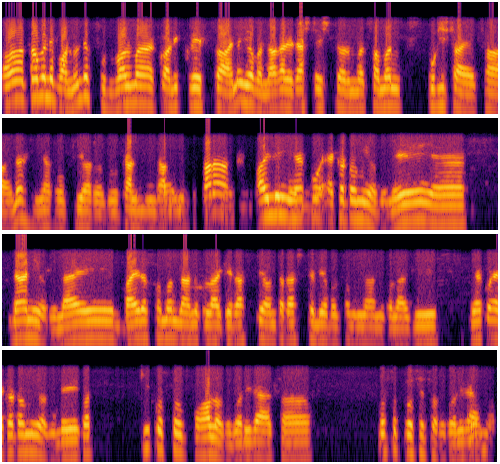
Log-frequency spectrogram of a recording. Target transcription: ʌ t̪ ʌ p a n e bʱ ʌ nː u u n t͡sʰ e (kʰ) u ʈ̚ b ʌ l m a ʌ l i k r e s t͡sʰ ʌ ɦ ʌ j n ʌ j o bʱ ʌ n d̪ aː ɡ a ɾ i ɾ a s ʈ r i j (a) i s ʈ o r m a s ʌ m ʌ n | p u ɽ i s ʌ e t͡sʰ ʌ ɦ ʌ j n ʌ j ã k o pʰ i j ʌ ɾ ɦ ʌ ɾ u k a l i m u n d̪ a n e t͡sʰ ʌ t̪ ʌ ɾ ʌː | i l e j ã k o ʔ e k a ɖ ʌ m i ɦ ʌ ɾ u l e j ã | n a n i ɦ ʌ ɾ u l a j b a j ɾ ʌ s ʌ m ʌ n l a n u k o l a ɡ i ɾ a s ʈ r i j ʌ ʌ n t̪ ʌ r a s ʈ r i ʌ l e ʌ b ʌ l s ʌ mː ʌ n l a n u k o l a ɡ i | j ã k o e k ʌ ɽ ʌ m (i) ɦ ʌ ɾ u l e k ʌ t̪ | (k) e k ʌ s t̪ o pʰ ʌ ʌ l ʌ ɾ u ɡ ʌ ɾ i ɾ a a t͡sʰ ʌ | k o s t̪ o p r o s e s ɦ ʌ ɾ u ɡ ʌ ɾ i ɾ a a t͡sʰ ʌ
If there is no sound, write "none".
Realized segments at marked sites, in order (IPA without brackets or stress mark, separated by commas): pʰ, ʌ, i, k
